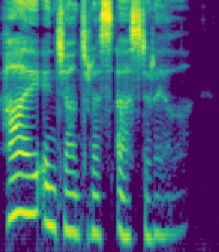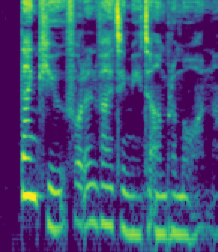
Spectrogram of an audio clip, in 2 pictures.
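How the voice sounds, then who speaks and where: A woman's voice: sits low, takes it slowly, darkish tone, slightly rough, no echo, exaggerated voice. A woman playing an elegant, aristocratic vampire countess, courteous and darkly charming, speaking in a courtly, genteel way for an ASMR fantasy roleplay. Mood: courtly, charmed.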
